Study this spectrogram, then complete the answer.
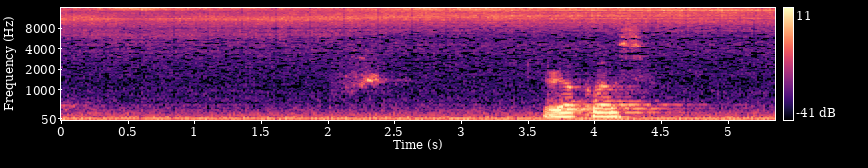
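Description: An airbrush spraying skin-tone paint onto a mural at a very low airflow, a thin, steady hiss running throughout, with someone briefly speaking over it partway through.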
